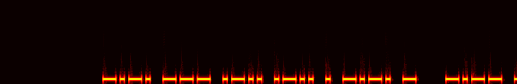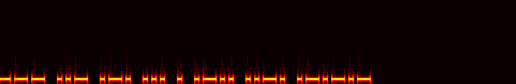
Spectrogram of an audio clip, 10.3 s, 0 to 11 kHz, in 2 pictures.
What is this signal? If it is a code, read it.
Morse code, heard as a keyed tone, about 28 wpm, 700 Hz. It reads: COLLECT YOURSELF.
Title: Sentences from Top 1600 Words 28wpm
